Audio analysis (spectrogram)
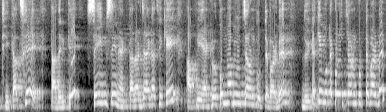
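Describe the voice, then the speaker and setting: A man's voice: high-pitched, a little mellow, echoey room. A young man with a Bangladeshi Bengali accent teaching Quran letter pronunciation in an online lesson, patiently repeating sounds and checking in with his students. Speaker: Quran recitation instructor.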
